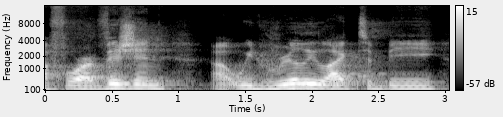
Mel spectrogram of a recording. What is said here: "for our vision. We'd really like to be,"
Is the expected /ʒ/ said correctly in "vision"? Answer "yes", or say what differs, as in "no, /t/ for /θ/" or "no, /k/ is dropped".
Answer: yes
